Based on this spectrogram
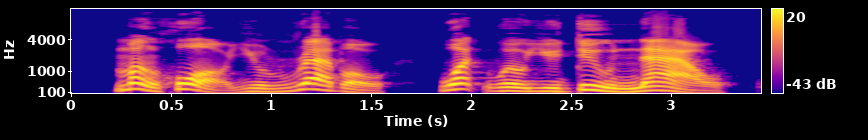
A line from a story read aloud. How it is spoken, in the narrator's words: Zhuge Liang shouted to his foe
